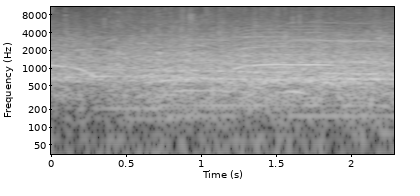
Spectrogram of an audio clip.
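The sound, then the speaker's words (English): Applause from judges giving a standing ovation, a dense, steady wash of clapping that holds at an even loudness from start to finish. “As the judges give Rhea a standing ovation, the applause meter reaches its limit.”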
